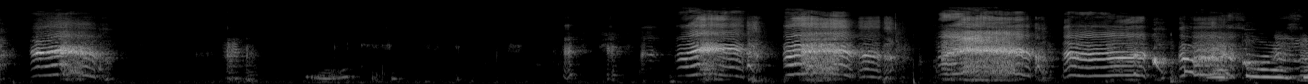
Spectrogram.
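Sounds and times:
newborn baby crying: 0.0s - 1.2s, 5.6s - 13.0s.

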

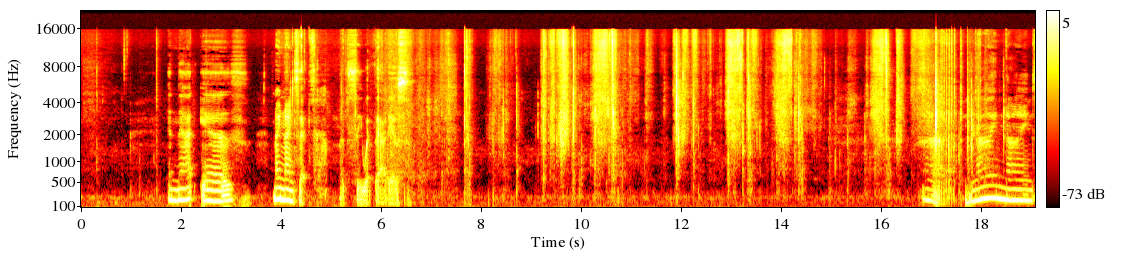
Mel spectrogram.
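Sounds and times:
paper rustling and crinkling: 5.9s - 18.5s.

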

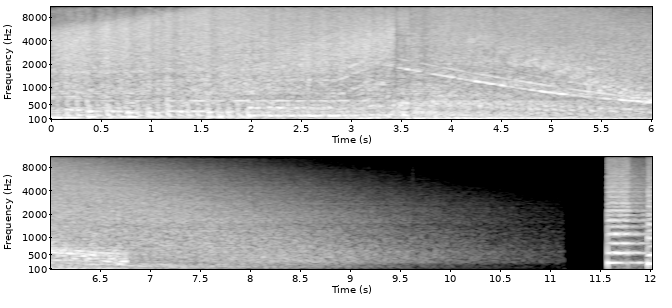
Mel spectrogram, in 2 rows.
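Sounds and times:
noise wash: 0.0s - 11.1s
downward sweeping synth tone: 2.2s - 9.2s.

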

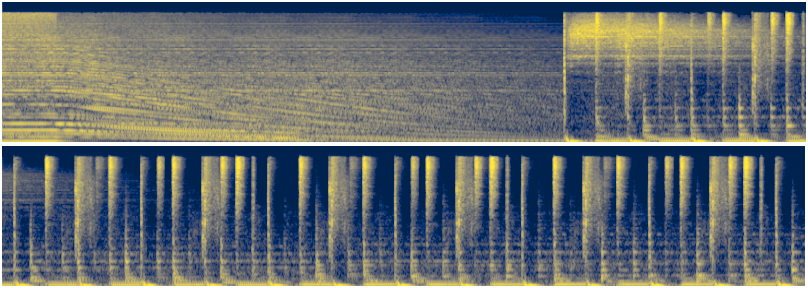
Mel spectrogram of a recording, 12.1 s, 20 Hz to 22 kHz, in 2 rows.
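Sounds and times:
synthesizer sweep gliding down: 0.0s - 12.0s.

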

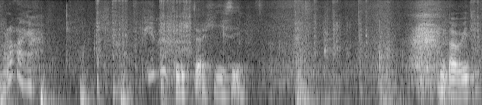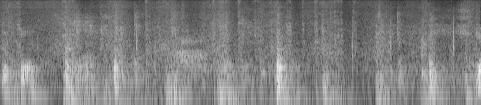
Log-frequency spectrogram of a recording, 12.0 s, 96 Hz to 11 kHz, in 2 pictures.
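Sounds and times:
coat fabric rustling on microphone: 0.0s - 12.0s.

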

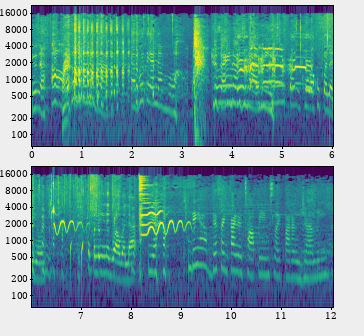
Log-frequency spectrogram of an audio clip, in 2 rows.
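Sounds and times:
women laughing and chattering: 0.0s - 10.1s.

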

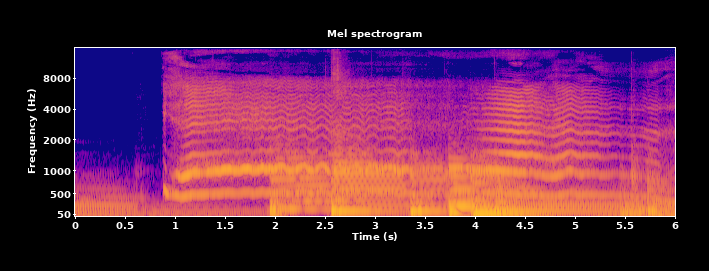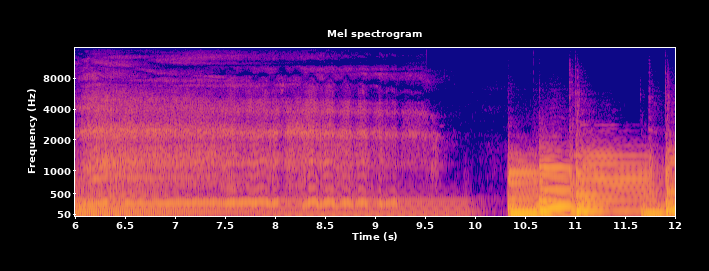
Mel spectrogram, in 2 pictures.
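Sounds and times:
bowed double bass: 0.0s - 12.0s
person vocalizing: 0.9s - 9.8s.

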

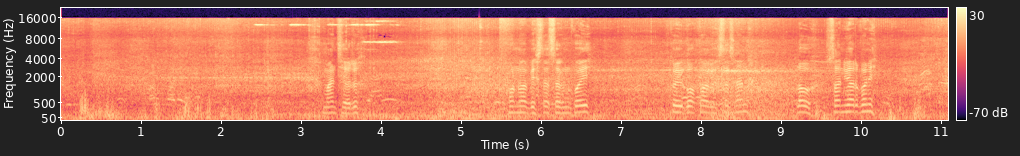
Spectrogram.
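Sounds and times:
motorcycle engines rumbling: 0.0s - 11.0s.

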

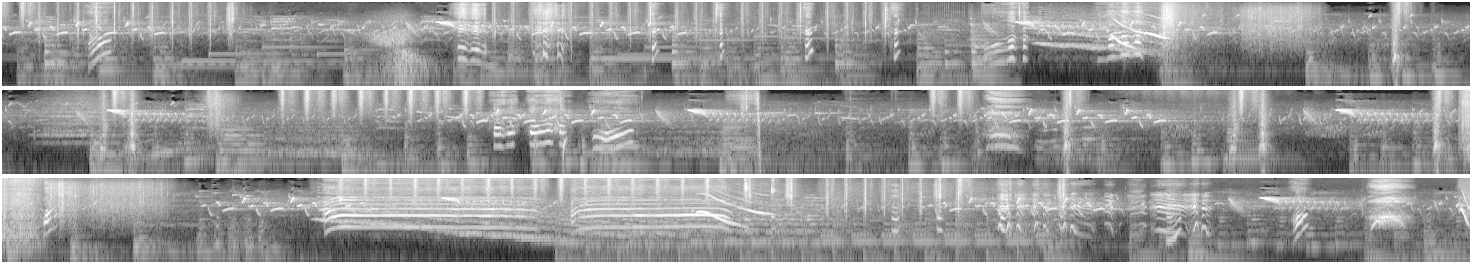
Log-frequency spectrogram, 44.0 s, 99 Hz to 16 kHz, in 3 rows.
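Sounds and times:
light background music: 0.0s - 44.0s.

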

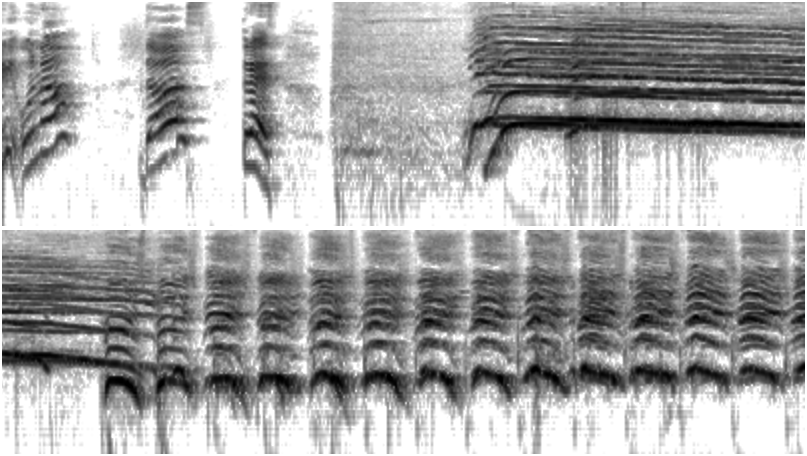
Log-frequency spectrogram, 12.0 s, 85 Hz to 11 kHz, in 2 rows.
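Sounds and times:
people cheering: 3.5s - 12.0s
rhythmic chant of shouts: 7.0s - 12.0s.

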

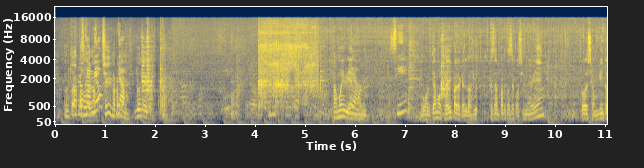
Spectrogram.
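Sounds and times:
frying pan knocking on stove: 6.9s - 8.9s.

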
